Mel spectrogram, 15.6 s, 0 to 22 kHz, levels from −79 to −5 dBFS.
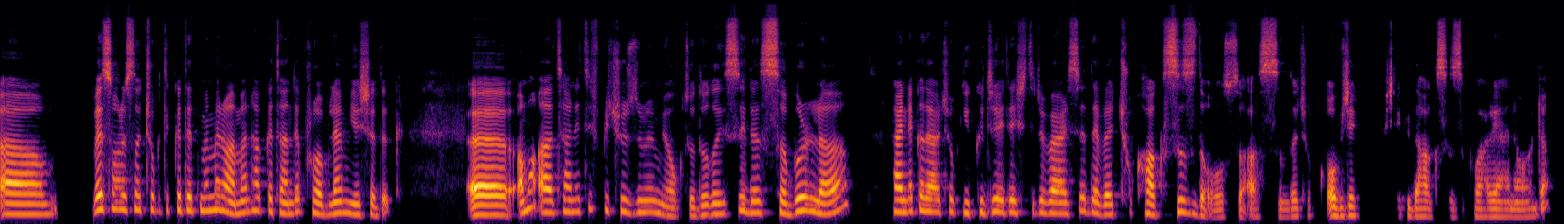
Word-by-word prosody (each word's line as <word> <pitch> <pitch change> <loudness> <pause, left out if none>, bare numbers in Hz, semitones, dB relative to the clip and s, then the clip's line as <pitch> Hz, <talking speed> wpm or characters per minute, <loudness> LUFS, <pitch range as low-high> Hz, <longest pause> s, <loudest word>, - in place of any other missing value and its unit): Amm, 180 -1 +4 0.4
ve 255 +2 +7
sonrasında 260 -1 0
çok 240 -2 -7
dikkat 250 0 -4
etmeme 245 +1 0
rağmen 210 -1 +2
hakikaten 225 -5 -2
de 220 0 -4
problem 195 +1 0
yaşadık. 180 -3 -4 0.7
Eee, 170 0 +9
ama 290 - +3
alternatif 220 +5 0
bir 245 - -5
çözümüm 215 -3 -4
yoktu. 150 -1 -6
Dolayısıyla 190 +5 -1
sabırla 215 - +2 0.4
her 220 -1 +5
ne 230 - -4
kadar 225 -2 +2
çok 215 0 -9
yıkıcı 210 +2 -2
eleştiri 210 -1 -3
verse 195 +3 0
de 200 -3 -1
ve 175 0 +1
çok 195 - -12
haksız 190 +2 +1
da 160 - +1
olsa 130 +1 -6
aslında, 135 +2 -3
çok 145 +1 -17
objektif 155 +1 -2
bir - - -15
şekilde 145 -1 -6
haksızlık 140 -1 -5
var 135 0 -4
yani 135 -1 -4
orada. 135 +1 -7
200 Hz, 155 wpm, -24 LUFS, 175-225 Hz, 0.7 s, Eee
